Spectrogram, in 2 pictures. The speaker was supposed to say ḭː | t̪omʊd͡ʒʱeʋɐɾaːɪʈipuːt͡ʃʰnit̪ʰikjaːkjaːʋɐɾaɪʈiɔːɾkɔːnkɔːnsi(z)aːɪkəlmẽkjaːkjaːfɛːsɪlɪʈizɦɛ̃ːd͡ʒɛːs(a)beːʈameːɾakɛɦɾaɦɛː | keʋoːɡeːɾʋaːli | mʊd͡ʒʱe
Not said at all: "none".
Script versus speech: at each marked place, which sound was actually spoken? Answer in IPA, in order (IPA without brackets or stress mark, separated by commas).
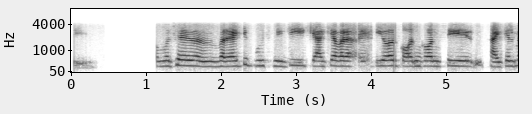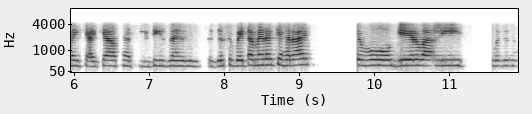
s, e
